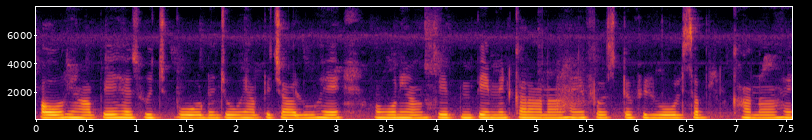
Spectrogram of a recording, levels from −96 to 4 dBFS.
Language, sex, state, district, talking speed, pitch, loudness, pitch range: Hindi, female, Punjab, Pathankot, 180 wpm, 205 Hz, -16 LUFS, 200-205 Hz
